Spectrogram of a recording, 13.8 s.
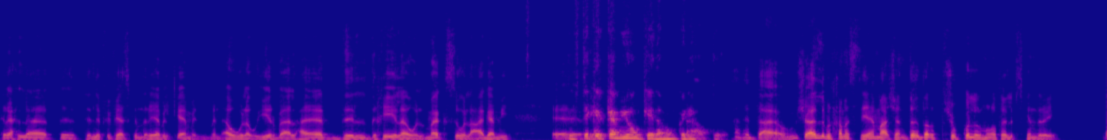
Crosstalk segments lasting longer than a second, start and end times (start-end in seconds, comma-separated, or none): none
